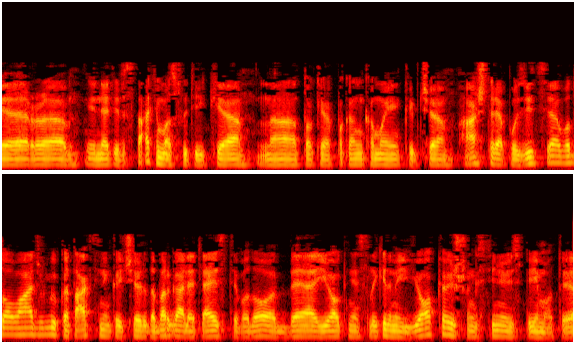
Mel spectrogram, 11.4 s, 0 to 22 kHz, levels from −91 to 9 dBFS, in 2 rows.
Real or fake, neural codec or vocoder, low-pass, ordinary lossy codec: fake; codec, 16 kHz, 16 kbps, FunCodec, trained on Chinese and English, 50 frames a second; 7.2 kHz; MP3, 24 kbps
